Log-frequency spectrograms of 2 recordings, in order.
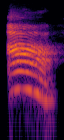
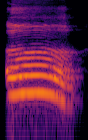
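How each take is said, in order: First: The vowel is open and oral. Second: The vowel is nasalized, sounding like an. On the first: "a vogal A é uma vogal aberta. Olha como eu tô falando" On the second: "Quando a gente coloca o tio em cima, ela fica assim"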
